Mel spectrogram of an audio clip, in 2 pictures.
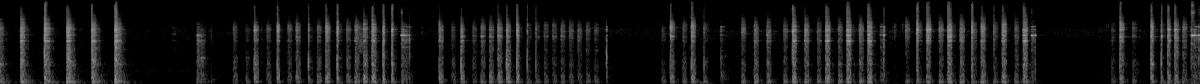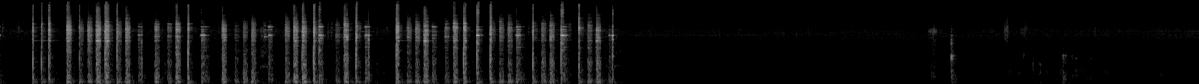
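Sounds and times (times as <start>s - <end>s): hammer striking steel on anvil: 0.0s - 1.3s, 6.0s - 10.4s, 11.1s - 18.2s.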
